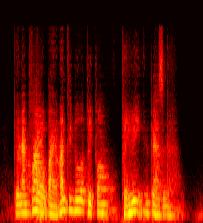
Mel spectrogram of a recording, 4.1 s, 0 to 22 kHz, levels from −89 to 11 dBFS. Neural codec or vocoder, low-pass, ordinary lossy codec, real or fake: codec, 44.1 kHz, 0.9 kbps, DAC; 14.4 kHz; none; fake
